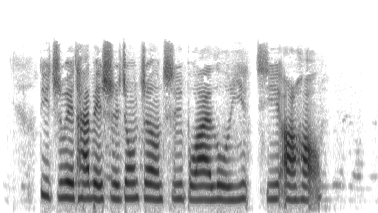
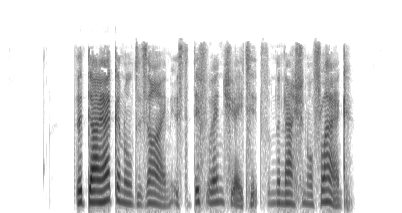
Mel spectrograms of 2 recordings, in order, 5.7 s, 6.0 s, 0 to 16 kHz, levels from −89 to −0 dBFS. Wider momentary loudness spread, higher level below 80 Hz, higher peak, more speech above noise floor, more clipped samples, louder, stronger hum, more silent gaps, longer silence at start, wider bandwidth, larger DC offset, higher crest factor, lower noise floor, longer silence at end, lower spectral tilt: second, 12 LU vs 15 LU; about the same, -64 dBFS vs -66 dBFS; about the same, -2 dBFS vs -2 dBFS; second, 39 dB vs 65 dB; neither; first, -18 LUFS vs -23 LUFS; neither; neither; second, 0.6 s vs 1.15 s; about the same, 8 kHz vs 8 kHz; neither; second, 18 dB vs 24 dB; second, -57 dBFS vs -88 dBFS; about the same, 0.85 s vs 0.8 s; about the same, -3 dB/octave vs -4 dB/octave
